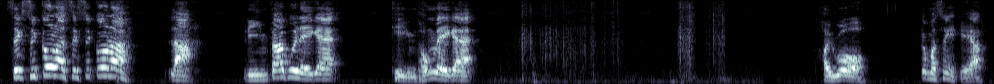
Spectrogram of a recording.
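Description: An actor playing a brash, impatient grumbler in a Hong Kong Cantonese radio drama, blunt and scoffing. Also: male voice, high-pitched, lively intonation, normal speed, pushed and bright. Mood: excited, bossy.

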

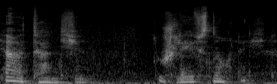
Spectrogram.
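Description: An actor playing an eager, ingratiating young nephew in a 1960s radio play, coaxing and cheerful. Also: male voice, mid-range voice, big pitch swings, slow pace, creaky, sharp tone, exaggerated voice. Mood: soothing. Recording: 1960s radio recording with background noise.

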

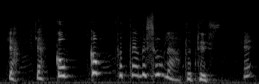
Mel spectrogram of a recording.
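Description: A woman's voice: very high-pitched, sing-song, brisk, a bit bright, slight background noise, heavily acted. A woman playing a pert, practical young helper in a children's comic radio play, chatty and matter-of-fact. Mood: pert, nagging.

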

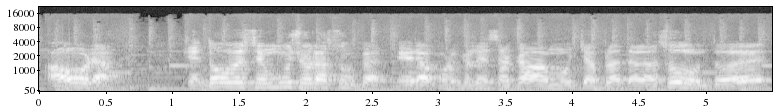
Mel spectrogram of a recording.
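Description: An actor playing a folksy, indignant veteran cane cutter with a Cuban accent, colloquial and exclamatory in a radio drama. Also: male voice, fairly high pitch, normal speed, close to an everyday voice. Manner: colloquial, exclamatory, vivid storytelling. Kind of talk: radio drama monologue in casual talk. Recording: faint music behind.

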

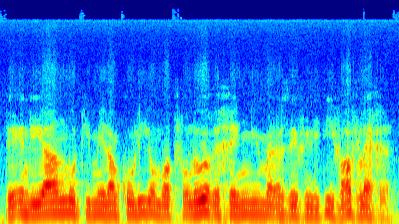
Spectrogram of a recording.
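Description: A man's voice: a little high, fairly even intonation, fast, lightly acted. Man acting a smug official, muffled old recording. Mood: patronizing. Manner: condescending, official. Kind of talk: Dutch radio play acting. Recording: dull, lo-fi radio recording.

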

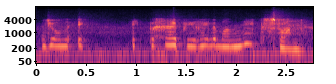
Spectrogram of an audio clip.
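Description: A fragile, oversensitive teenage girl acted by a woman, speaking high and pleading. It is timid radio play acting on a dull, slightly noisy old recording. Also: moderate pace, natural voice. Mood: relieved, confused.

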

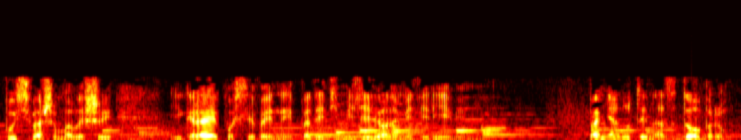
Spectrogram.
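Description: Very deep-voiced army commander. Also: male voice, lively intonation, normal speed. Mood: solemn, tender. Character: stern, dry, soft-hearted army company commander. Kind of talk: radio play acting. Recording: muffled old recording under loud music.

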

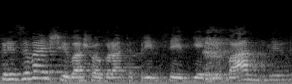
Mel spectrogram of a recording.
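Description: An old, distant theatre recording with a dull, echoing sound. An actress plays a domineering, shrewd duchess in a stage comedy. Her delivery is imperious and emphatic, with very mobile pitch. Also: animated, brisk, a little hiss or hum, lightly acted. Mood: indignant, accusing. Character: domineering, shrewd duchess at an English royal court.

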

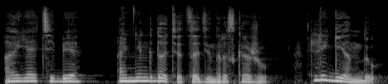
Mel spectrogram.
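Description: An actor playing a genteel, down-at-heel devil in an audio drama, talking in an urbane, familiar, teasing way. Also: male voice, mid-range voice, animated, normal speed, dark tone. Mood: playful, confiding. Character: genteel, shabby male devil, chatty and ingratiating. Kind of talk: dramatic audio play acting.

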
